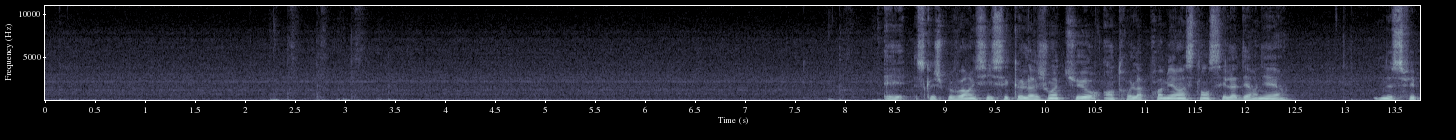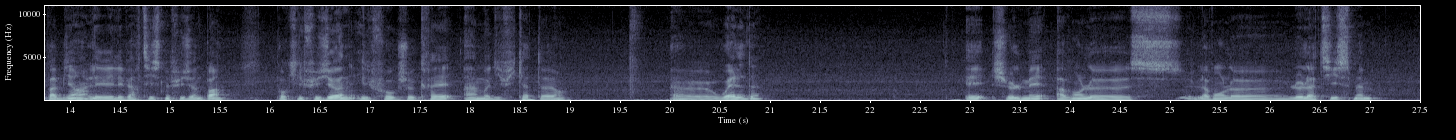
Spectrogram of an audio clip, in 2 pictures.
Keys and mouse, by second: 26.7-27.5 drag, 26.7-27.5 right drag.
